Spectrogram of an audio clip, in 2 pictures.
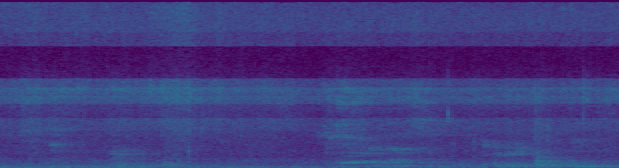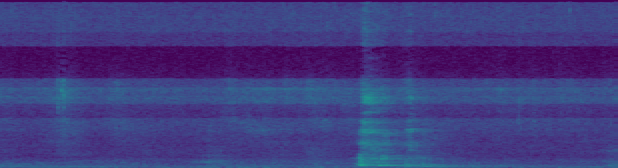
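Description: A crowd of men murmurs softly in a large echoing hall.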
